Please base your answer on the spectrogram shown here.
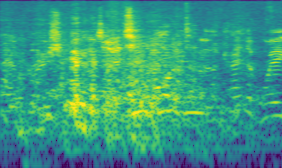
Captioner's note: laughter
